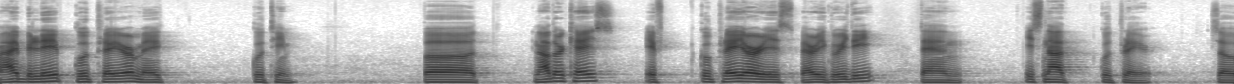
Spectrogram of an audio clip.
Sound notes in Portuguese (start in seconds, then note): none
